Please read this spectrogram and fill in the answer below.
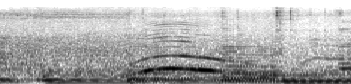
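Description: Live music with guitar accompaniment; about a second in, a woman's voice sings one high note that swoops up and then falls away.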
